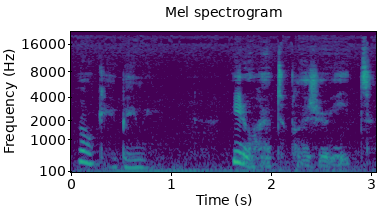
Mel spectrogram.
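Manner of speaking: gentle whisper. Real, not acted. Owner reassuring her full bird, whispered. Soothing pet softly.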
